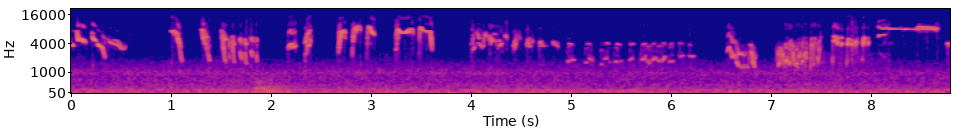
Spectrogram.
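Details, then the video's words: Robin fed daily for over a year, singing from about a foot away until given mealworms; a close-up recording of high, thin, rapid warbled phrases and sharp chirps in short bursts with brief pauses, ending with a longer twittering run. "Robin Singing"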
